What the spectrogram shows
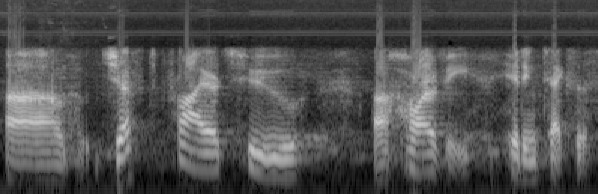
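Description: A man with a Brooklyn accent, speaking earnestly and deliberately as a caller in a casual radio conversation. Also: low-pitched, dull audio. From Brooklyn, New York.

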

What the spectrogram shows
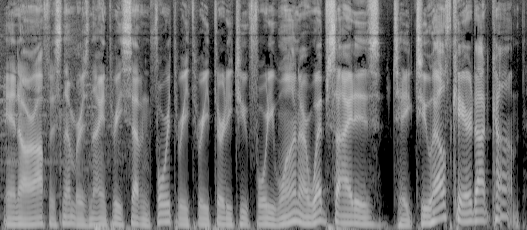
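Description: A man's voice: sits low, expressive, normal speed, darkish tone, faint music behind. A man hosting a radio health show as a doctor.

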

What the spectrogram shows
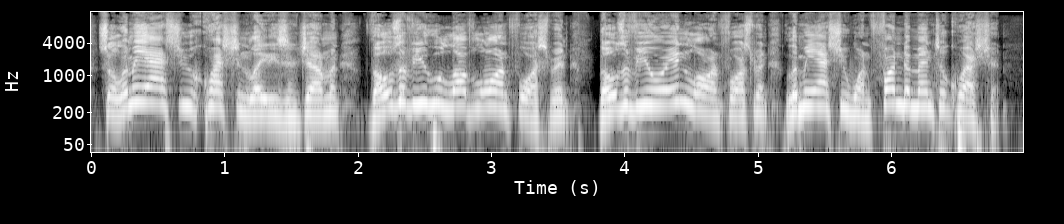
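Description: A man holds forth on talk radio in a fiery, indignant rant. His voice sits high, and the dry, close studio sound keeps every jab up front. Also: lively intonation, racing, no room sound. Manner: fiery, indignant, swings between loud outbursts and low mutters. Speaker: radio talk show host.

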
